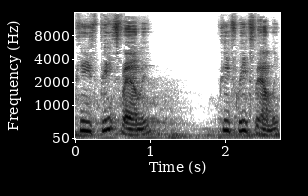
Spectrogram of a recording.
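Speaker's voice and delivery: high, squeezed nasal squeak through the nose. Imitating a man the speaker nicknamed Squeaky: Squeaky's squeaky nasal voice. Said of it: "That's why I called him Squeaky. This boy here sound like he don't have a separation between his nostrils".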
